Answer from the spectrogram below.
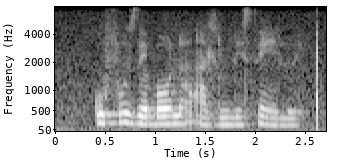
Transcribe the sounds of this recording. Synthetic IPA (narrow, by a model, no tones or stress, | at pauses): k̬ufuzɛɓɔna̰ʔaɮulisɛːlwɛ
